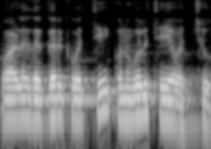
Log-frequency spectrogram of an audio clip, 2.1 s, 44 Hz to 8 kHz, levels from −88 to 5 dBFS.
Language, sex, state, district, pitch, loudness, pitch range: Telugu, male, Andhra Pradesh, Anantapur, 125 Hz, -15 LUFS, 125-135 Hz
